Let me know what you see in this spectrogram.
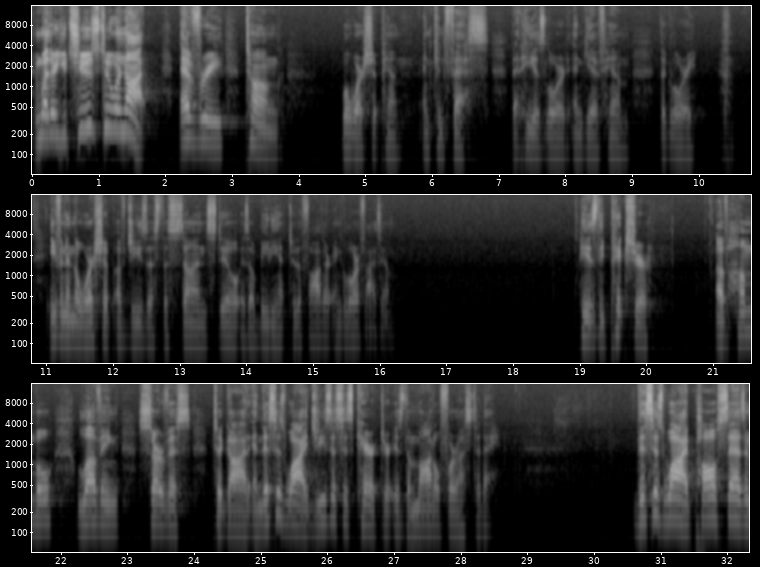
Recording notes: Sermon preached on December 10, 2023, at First Baptist Church, Waynesboro, GA during the Morning Worship Service.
